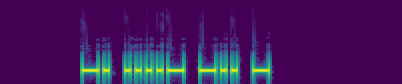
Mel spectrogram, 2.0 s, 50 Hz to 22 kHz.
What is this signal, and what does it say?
Morse code, heard as a keyed tone, about 46 wpm, 700 Hz. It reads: N4DT
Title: Easy Call Signs - 45wpm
